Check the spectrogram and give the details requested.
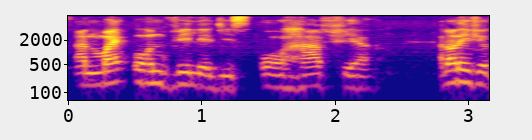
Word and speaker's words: Ohafia: Abia State, and my own village is Ohafia. I don't know if you can pronounce that rightly.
